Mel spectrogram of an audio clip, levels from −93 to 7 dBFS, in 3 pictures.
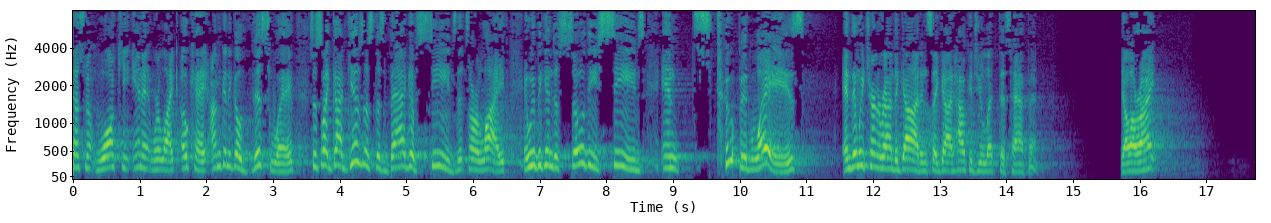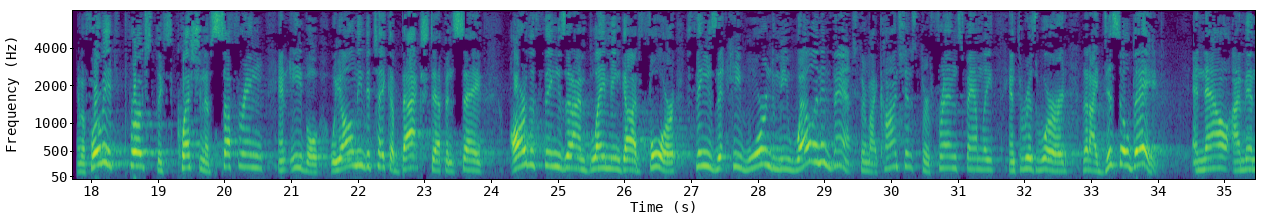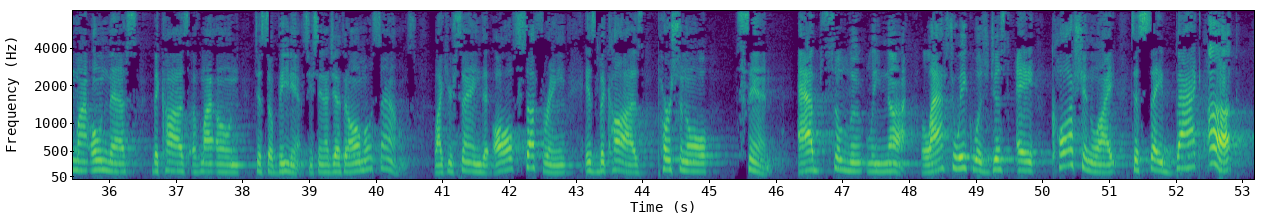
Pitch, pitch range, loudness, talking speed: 185 Hz, 150-220 Hz, -17 LUFS, 165 wpm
